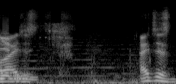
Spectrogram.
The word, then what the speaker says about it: yNeris: Oh, no, yNeris. the Y is impossible to pronounce, so I just ignore it. It's a silent Y, as far as I'm concerned.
